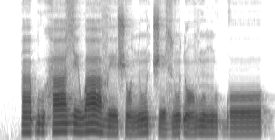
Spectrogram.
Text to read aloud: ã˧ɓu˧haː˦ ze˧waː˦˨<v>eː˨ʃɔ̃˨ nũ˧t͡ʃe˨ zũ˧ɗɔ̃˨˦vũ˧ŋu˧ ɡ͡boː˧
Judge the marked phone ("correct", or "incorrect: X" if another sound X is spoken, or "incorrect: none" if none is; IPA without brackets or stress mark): correct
